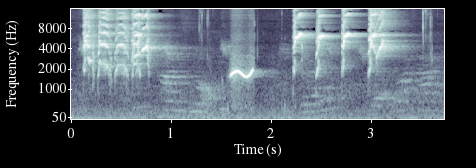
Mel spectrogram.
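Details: Birds make a fast, buzzy high chatter, then one looping whistled note, followed by four quick, sharp high chirps.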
